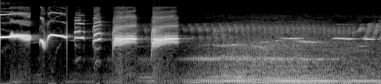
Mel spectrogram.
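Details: Oriental magpie-robin trading song phrases with another bird, meant to get a lazy bird singing: a rapid run of loud, clear high whistles and short buzzy notes, then fading to quiet soft whistles over a low hum.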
